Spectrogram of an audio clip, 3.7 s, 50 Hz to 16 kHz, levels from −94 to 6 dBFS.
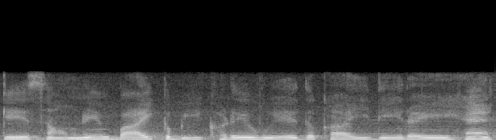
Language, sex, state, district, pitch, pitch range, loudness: Hindi, female, Punjab, Fazilka, 180 Hz, 175-200 Hz, -14 LUFS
